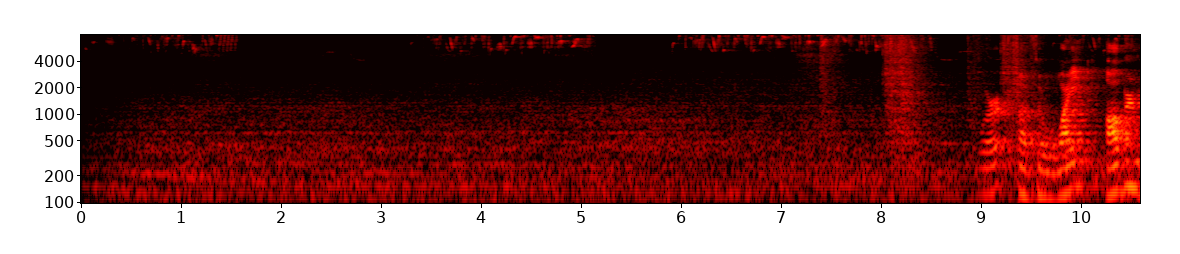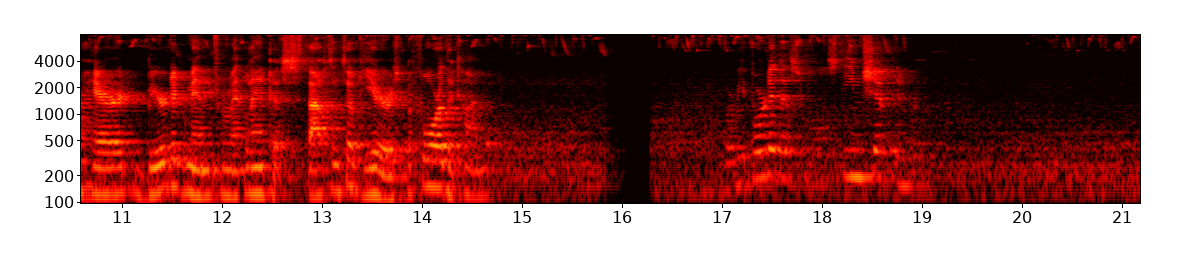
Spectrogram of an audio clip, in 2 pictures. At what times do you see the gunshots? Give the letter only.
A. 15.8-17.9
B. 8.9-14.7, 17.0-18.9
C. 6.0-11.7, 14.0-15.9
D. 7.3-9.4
D.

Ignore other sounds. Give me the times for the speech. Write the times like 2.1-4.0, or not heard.
8.9-14.7, 17.0-18.9.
